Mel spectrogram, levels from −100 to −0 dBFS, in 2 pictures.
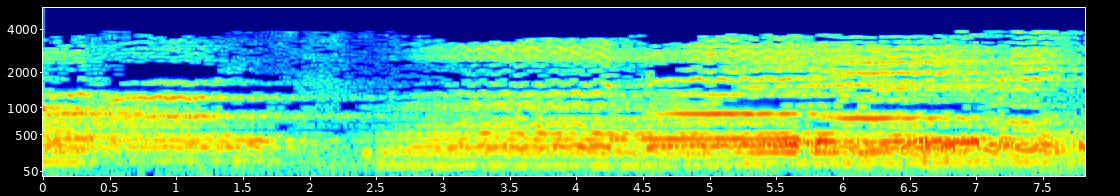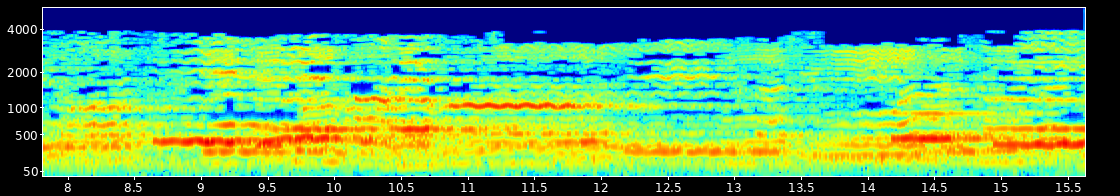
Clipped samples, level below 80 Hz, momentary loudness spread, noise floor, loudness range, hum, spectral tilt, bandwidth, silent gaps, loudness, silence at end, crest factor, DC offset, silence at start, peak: under 0.1%; -56 dBFS; 13 LU; -42 dBFS; 11 LU; none; -9.5 dB/octave; 4.1 kHz; none; -20 LUFS; 0 s; 16 dB; under 0.1%; 0 s; -4 dBFS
